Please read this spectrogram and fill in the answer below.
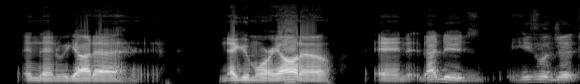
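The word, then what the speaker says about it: Negumereanu: call him nick it's nikolai but nick negomoriano negomoriano is how it's pronounced he's fighting kennedy and chequa kennedy in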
